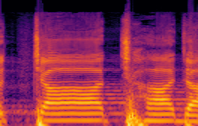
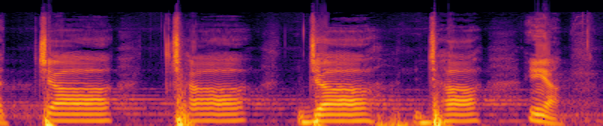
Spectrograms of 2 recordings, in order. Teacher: चा वर्ग को बोलते हैं तो चा, छा, जा। आपकी जीभ का बीच वाला हिस्सा आपकी ऊपरी तालु के छत को टच करके नीचे आ रहा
